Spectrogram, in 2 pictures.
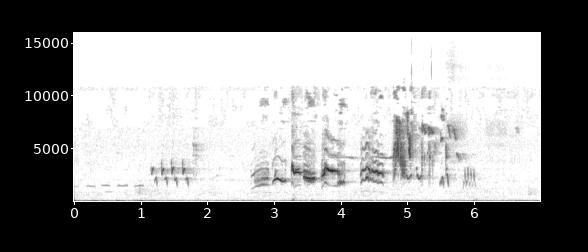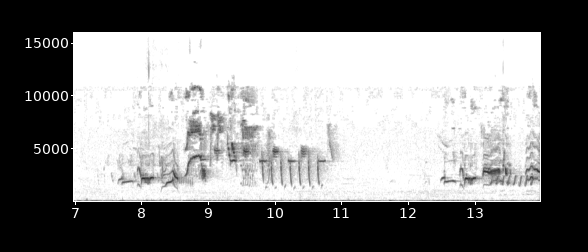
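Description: Small birds chirping and warbling in several separate bouts, with a quick run of repeated notes about two-thirds of the way through, over a faint low rumble.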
